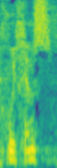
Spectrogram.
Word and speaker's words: Huygens: Para pronunciar los nombres holandeses es muy fácil. En primera aproximación uno se imagina que son castellanos y ya está. O sea que en primera aproximación uno dice Huygens y ya en segunda ya hace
